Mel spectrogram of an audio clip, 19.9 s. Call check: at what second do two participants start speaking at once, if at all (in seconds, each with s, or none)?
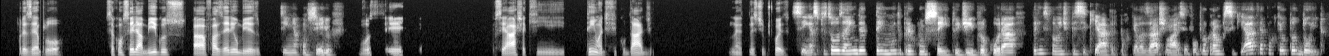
none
